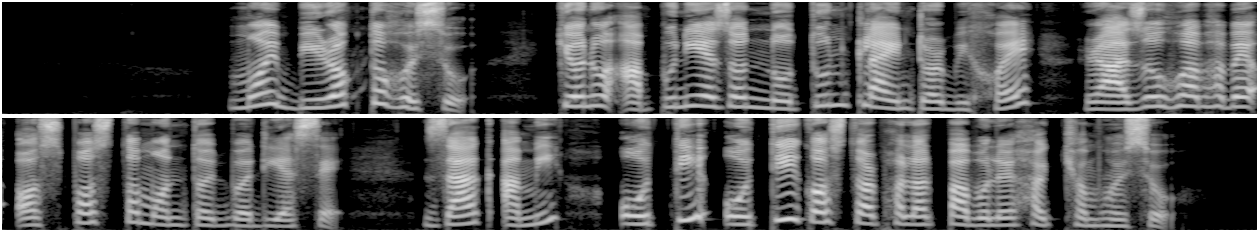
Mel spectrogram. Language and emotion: Assamese, angry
